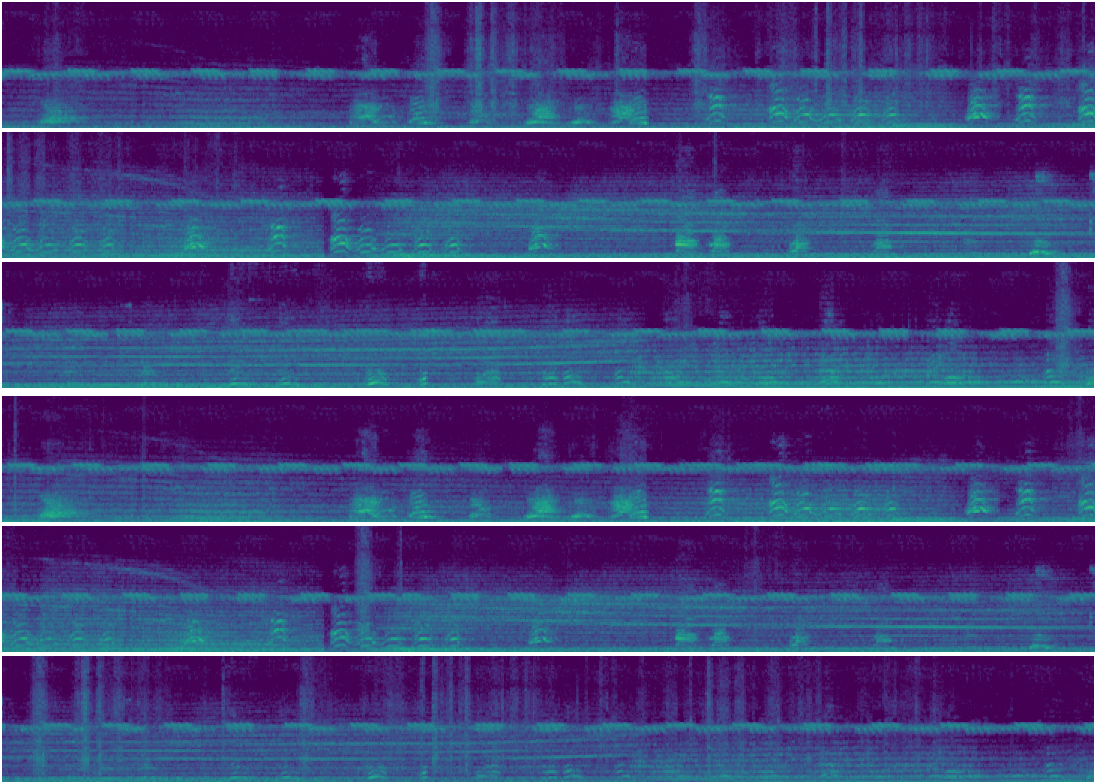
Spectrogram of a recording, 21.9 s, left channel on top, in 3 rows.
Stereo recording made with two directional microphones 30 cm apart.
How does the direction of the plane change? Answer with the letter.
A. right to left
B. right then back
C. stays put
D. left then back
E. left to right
A.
